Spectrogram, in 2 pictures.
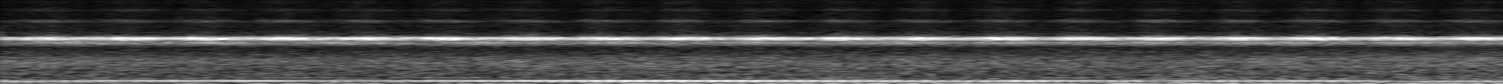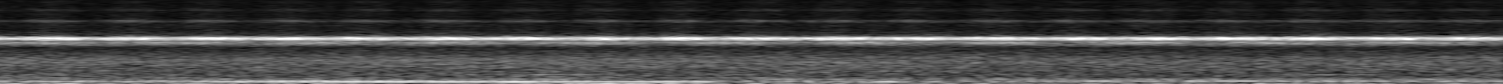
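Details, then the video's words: Continuous high-pitched cricket chirping for relaxation, a fast even pulse that never stops, accompanied by an intermittent low rumble. "Świerszcz. Dźwięki relaksacyjne"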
